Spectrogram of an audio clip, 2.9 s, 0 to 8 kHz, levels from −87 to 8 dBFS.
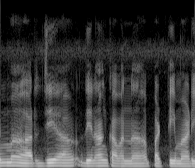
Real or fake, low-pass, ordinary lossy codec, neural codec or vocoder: real; 7.2 kHz; none; none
